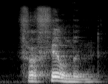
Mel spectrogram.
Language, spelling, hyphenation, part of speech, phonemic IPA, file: Dutch, verfilmen, ver‧fil‧men, verb, /vərˈfɪl.mə(n)/, Nl-verfilmen.ogg
- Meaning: 1. to make a film of, to turn into a movie 2. to store on microform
